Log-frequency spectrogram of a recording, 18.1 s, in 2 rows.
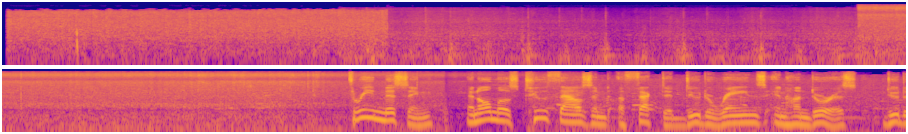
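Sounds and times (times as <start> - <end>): heavy rain: 0.0 - 18.0
rushing floodwater: 0.0 - 18.0
low gusty rumbles: 3.8 - 15.6.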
